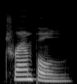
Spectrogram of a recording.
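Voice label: "trample", English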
